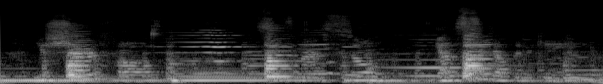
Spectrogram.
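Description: Acoustic string band playing an instrumental passage: banjo picking with fiddle, acoustic guitar and upright bass. A long note is held about two seconds in.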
